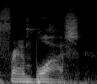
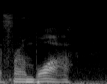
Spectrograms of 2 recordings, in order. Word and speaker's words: framboise: those who speak French, if it has an E after the S, you pronounce the S, so it's framboise.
